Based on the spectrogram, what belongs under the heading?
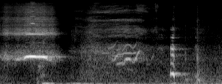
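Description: A breathy train whistle blown by mouth in a short shrill blast, followed by fainter wavering whistle tones and a few puffs of breath. No one speaks.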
